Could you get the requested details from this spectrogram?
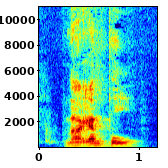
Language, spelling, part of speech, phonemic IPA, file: Dutch, warempel, adverb / interjection, /waˈrɛmpəl/, Nl-warempel.ogg
- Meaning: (adverb) somehow, strangely; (interjection) response to something that is unexpected, amazing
